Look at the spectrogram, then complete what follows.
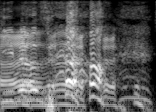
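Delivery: high, loud, laughing mock quote; laughing imitation. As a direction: crack up while imitating him. Laughing while mimicking the crying man.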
